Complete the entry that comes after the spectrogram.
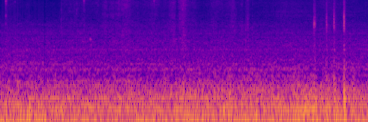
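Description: A car's engine running, heard from inside the cabin as a steady low rumble, with a few light clicks about four seconds in.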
